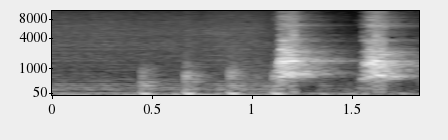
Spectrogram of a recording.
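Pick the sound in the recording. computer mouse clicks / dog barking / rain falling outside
dog barking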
